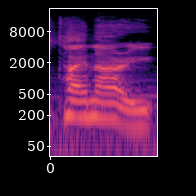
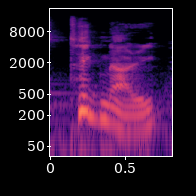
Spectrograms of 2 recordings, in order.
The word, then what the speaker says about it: Tignari: How do you pronounce Tainari? Because I struggle sometimes. Also, they did 100%. Well, it's Tignari, because it's made out of two different words. Tig and Nari.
